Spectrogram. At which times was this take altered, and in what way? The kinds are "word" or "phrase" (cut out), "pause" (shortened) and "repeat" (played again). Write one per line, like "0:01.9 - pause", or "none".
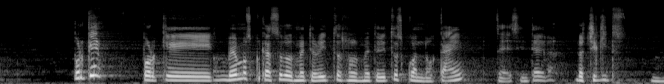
0:02.1 - word
0:02.6 - word
0:05.0 - word

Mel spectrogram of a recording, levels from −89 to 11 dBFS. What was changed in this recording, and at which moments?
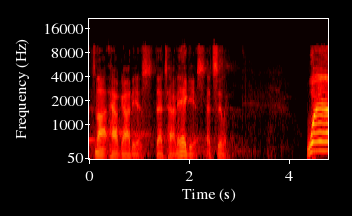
none

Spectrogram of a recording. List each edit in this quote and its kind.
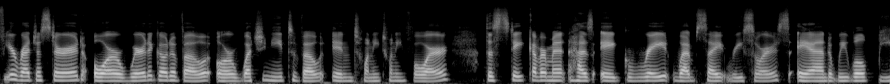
none

